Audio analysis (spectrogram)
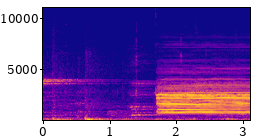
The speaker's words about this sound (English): So I'm starting to realize that the loud buzzing means that players are switching.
